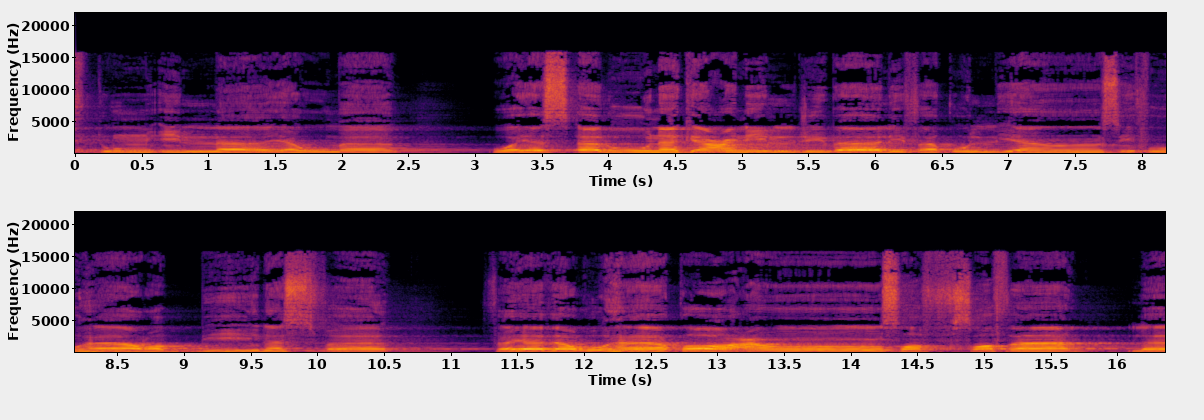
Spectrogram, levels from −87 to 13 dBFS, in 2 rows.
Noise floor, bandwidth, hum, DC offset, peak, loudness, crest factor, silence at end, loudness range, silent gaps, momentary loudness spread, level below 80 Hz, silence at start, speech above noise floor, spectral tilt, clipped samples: -40 dBFS; 16 kHz; none; under 0.1%; 0 dBFS; -14 LUFS; 14 dB; 0 s; 5 LU; none; 11 LU; -64 dBFS; 0 s; 26 dB; -4.5 dB/octave; under 0.1%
